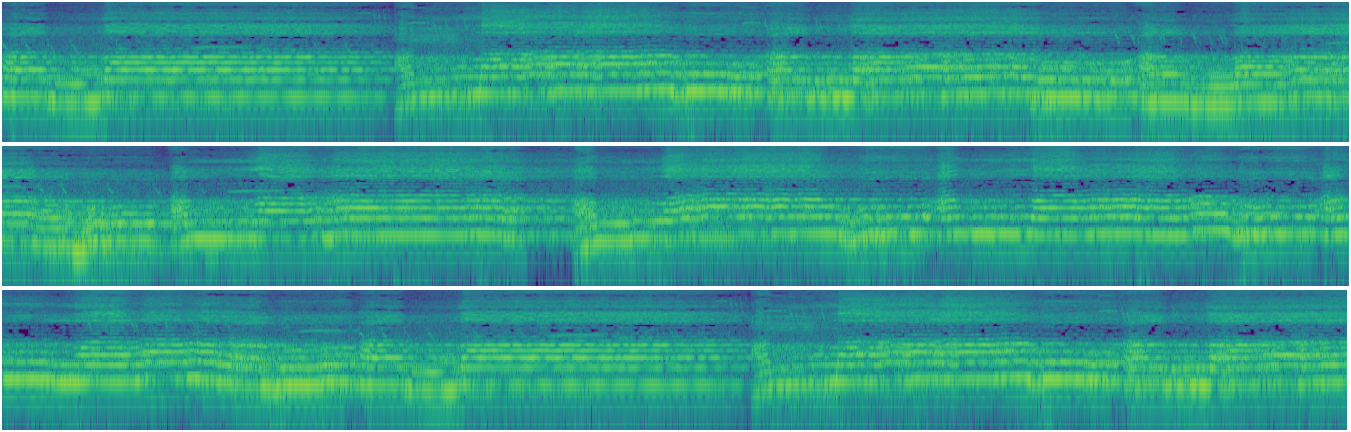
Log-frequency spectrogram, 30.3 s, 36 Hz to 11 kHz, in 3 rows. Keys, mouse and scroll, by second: 0.3 click, 0.6 alt+scroll down 2, 0.8 space, 0.8 click, 3.7 ctrl+shift+], 4.7 click, 5.0 alt+scroll down 1, 5.5 alt+scroll up 1, 6.3-8.5 drag, 10.9 alt+scroll down 1, 12.2 click, 13.1 alt+scroll up 1, 14.2-15.0 alt+click, 15.1 right click, 15.9 click, 18.1 alt+scroll down 1, 19.2 click, 19.4 alt+scroll down 1, 19.9 space, 19.9 click, 20.2 alt+scroll up 1, 20.5 click, 21.2 shift+click, 22.3 ctrl+shift+], 23.3 right click, 23.9-28.0 drag.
